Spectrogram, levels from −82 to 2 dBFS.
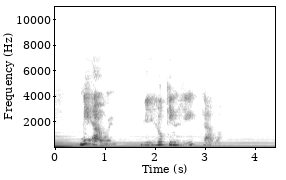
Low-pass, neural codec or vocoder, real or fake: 7.2 kHz; codec, 16 kHz, 6 kbps, DAC; fake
